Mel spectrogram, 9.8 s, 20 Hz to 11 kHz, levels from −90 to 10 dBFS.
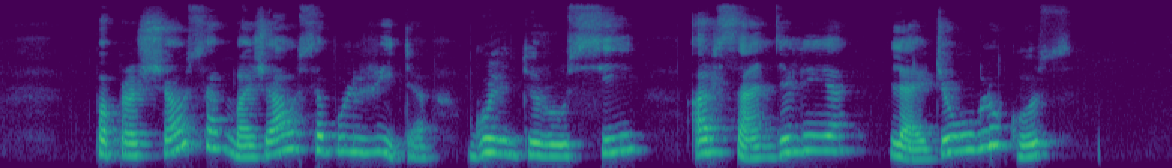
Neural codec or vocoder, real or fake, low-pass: vocoder, 48 kHz, 128 mel bands, Vocos; fake; 9.9 kHz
